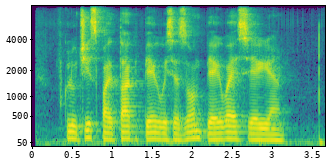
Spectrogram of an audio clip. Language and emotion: Russian, neutral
